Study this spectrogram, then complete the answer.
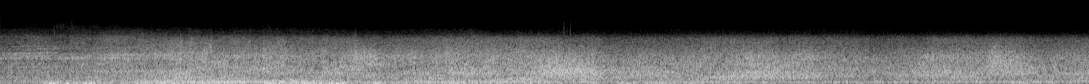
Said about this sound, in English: Have you ever been on a plane before? You must be familiar with that sound.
